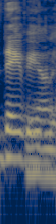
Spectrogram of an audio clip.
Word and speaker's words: Daviana: So Daviana. Am I saying it right? Yes, Daviana.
